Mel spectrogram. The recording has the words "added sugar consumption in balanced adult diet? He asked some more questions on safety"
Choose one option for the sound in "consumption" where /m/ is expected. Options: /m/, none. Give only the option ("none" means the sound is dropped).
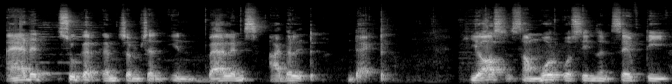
/m/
